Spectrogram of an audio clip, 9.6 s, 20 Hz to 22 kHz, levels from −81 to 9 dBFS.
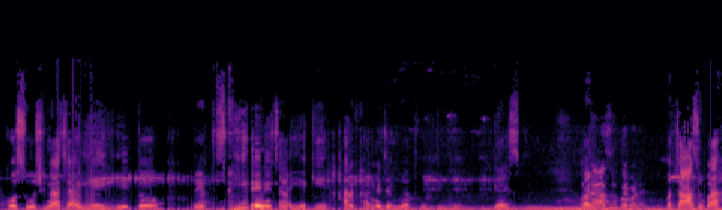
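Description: A gritty burst of crackle tears across the sound from 0.73 to 1.25 s, and a shorter one returns from 9.11 to 9.46 s. This is processor overload crackle. The processor kept missing the deadline for its tiny buffers, each only a few milliseconds long. Every miss replayed a scrap of old audio with hard edges, dozens in a row in the first burst and a handful in the second.

From 1.39 to 5.01 s the sound turns choppy, with pieces audibly missing. This is repeated packet loss. Audio kept failing to arrive in time, and each hole was patched by stretching the last sound forward before the next hole came. Dozens of gaps, the longest about 59 ms, add up to roughly a third of that stretch being filled-in sound.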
